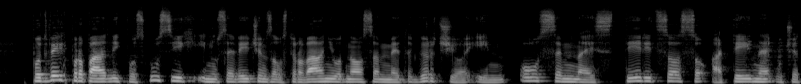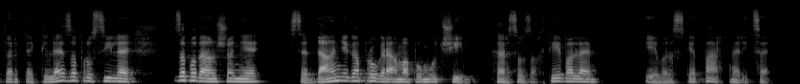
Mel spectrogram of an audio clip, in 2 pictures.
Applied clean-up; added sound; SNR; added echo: neural mask model DeepFilterNet 3.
